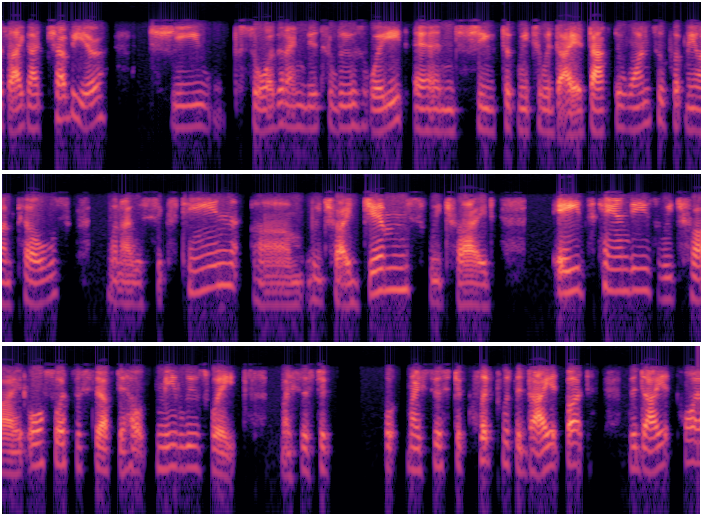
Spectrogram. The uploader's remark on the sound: 100 Pounders Phone Meeting.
